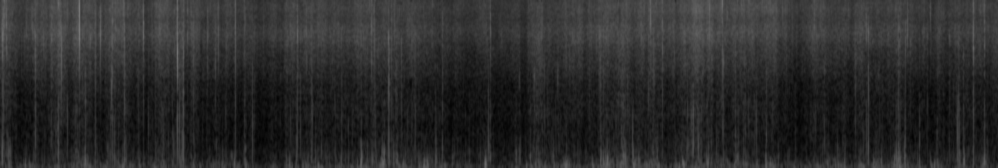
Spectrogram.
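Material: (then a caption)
Plastic. Fingertips with medium-length nails squeeze and crinkle a translucent thin plastic bag stretched over a microphone. The result is a steady, dense crackle of sharp, dry snaps and pops over a heavy low-end rumble. It continues without pause for the whole clip.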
